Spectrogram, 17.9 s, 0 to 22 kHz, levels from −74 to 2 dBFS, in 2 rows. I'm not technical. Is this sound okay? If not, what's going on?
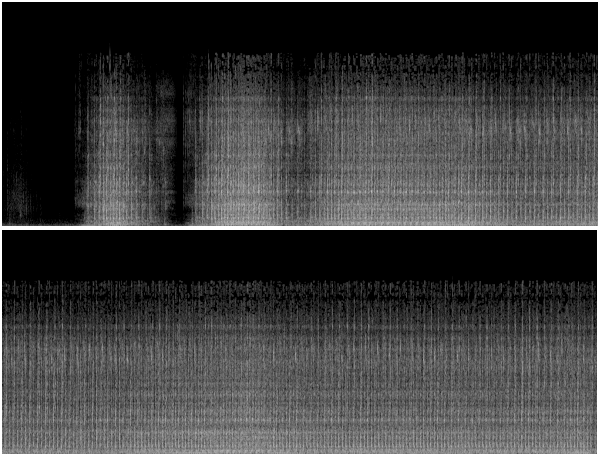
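Yes, this sound is fine, with nothing going wrong at any point that you'd need to worry about.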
